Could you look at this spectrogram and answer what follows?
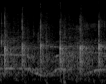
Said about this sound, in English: Monique is a licensed marriage and family therapist. You can cheer for her. That's fine.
